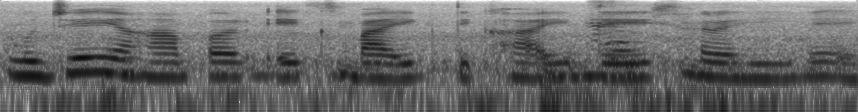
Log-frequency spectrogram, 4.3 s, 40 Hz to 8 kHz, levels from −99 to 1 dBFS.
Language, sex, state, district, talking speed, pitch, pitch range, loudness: Hindi, female, Madhya Pradesh, Dhar, 125 wpm, 210 Hz, 200-220 Hz, -16 LUFS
